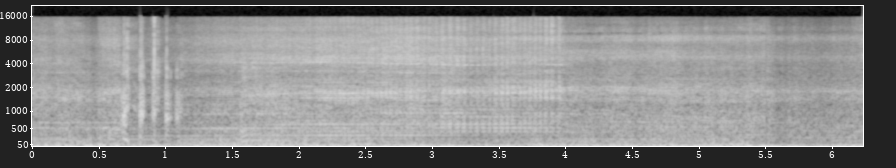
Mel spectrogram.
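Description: Motorcycle engine running while riding in traffic, rising in pitch as it accelerates during the first few seconds, with wind rushing over the microphone.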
